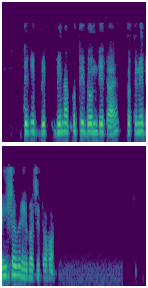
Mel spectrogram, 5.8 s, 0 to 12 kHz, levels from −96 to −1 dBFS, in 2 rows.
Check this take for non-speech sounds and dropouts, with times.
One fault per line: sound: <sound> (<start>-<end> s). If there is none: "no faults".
no faults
